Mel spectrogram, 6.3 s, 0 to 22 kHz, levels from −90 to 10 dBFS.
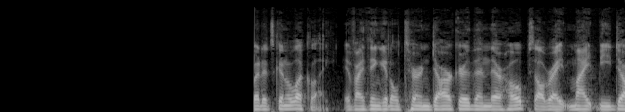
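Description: The speech clip opens in dead silence, with no room tone at all, until about 2.55 s, when the voice starts abruptly mid-flow on "it's going to look". This is an audio dropout to silence, likely from a lost input while silence kept being written.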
